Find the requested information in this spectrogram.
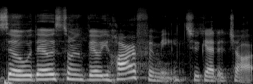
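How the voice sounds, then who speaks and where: The speaker talks at a moderate pace with fairly even intonation. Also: woman. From Brazil. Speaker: program participant telling her story. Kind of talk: testimony.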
